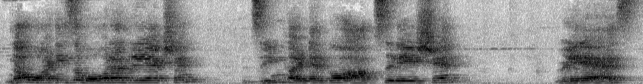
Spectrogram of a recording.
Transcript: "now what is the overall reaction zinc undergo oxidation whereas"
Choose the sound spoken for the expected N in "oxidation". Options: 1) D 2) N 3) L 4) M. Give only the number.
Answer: 2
